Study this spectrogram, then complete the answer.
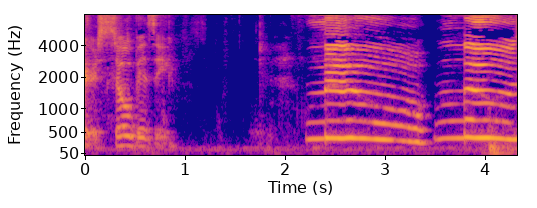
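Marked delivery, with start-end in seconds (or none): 2.2-4.3 long, high, loud moos; cow mooing. Acted. Teacher voicing the cow for children, loud drawn-out mooing. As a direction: draw out each moo like a cow. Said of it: "said the cow".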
